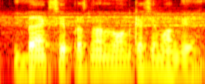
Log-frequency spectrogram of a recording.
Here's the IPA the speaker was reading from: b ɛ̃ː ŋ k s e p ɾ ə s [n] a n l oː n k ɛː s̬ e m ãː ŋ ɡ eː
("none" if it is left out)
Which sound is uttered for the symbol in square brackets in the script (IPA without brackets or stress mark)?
n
